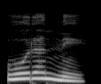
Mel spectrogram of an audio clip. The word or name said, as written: ಓರನ್ನ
